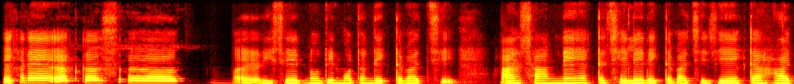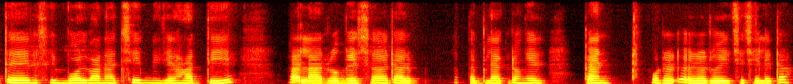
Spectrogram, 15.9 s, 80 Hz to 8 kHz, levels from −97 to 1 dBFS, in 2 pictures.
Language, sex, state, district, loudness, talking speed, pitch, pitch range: Bengali, female, Odisha, Nuapada, -17 LUFS, 130 wpm, 210 Hz, 205-220 Hz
